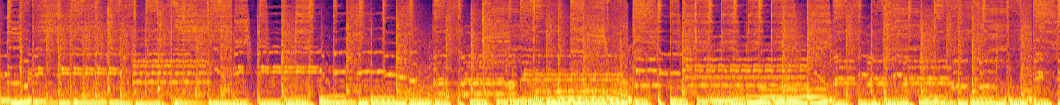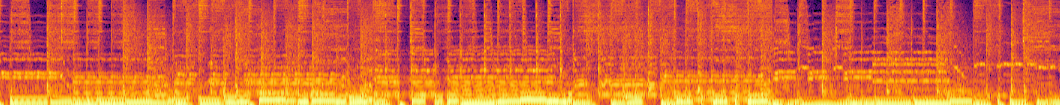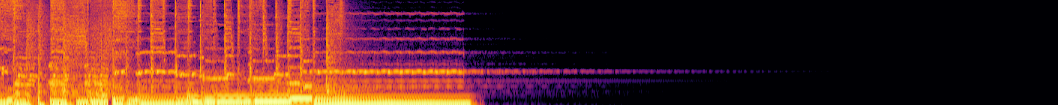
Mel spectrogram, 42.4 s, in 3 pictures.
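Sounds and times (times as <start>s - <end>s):
chillout music in 4-4 at 90 bpm: 0.0s - 35.7s.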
